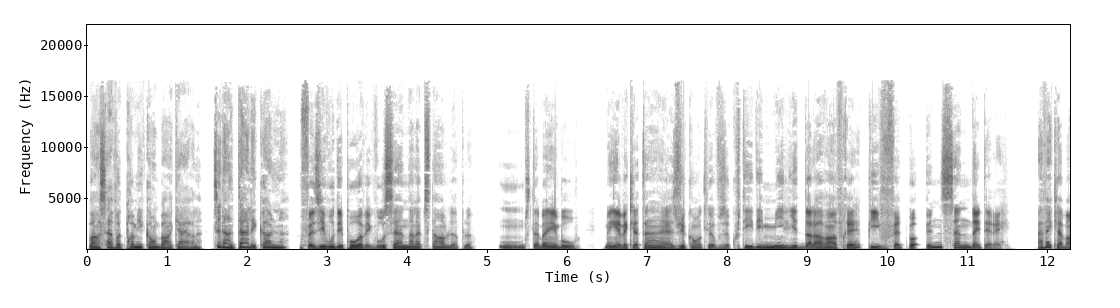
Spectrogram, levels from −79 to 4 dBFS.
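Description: At 3.45 s the speech level drops abruptly by about 6 dB, holds there until 3.69 s, then returns just as suddenly. The same step happens again from 7.45 s to 8.14 s. The tone and content stay unchanged; only the loudness steps down and back. The likely cause is one channel dropping out: with identical material on both sides, losing one halves the mono sum, which gives exactly this 6 dB dip with sharp edges.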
